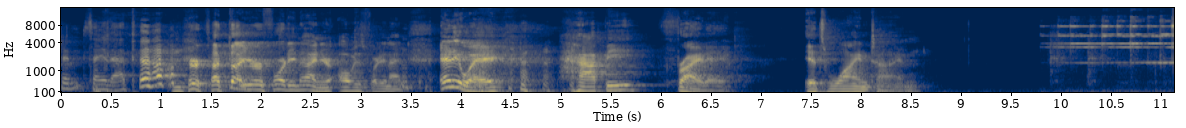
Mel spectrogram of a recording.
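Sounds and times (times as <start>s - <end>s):
speech: 0.0s - 6.8s, 7.4s - 8.7s
laughter: 0.4s - 5.6s
small bell ringing: 9.8s - 11.1s.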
